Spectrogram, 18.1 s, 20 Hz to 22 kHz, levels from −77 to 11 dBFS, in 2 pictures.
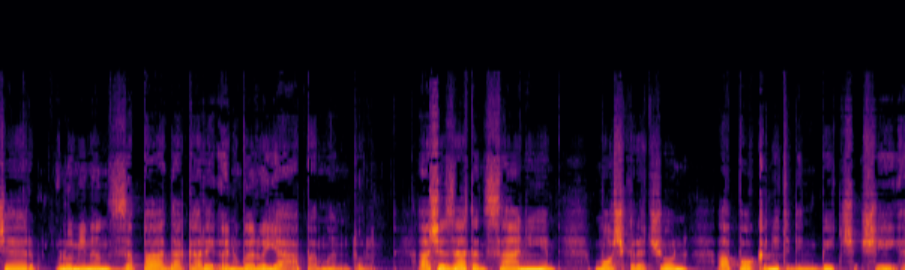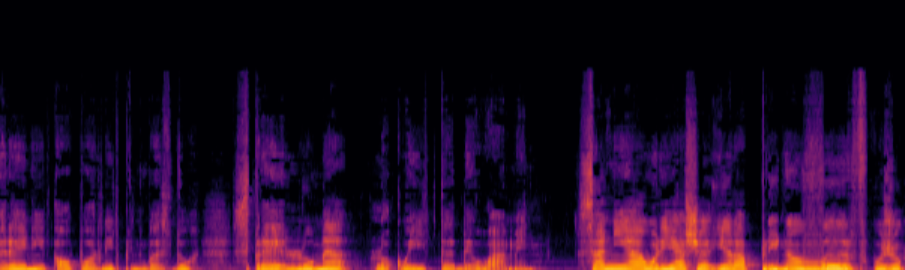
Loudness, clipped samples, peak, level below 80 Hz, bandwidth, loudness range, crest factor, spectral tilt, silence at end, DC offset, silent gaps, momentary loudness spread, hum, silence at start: -13 LUFS; under 0.1%; 0 dBFS; -30 dBFS; 12.5 kHz; 5 LU; 12 dB; -7.5 dB/octave; 0 s; under 0.1%; none; 13 LU; none; 0 s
